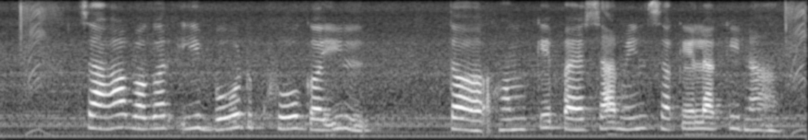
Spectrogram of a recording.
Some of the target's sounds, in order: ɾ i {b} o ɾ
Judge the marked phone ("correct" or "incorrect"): correct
